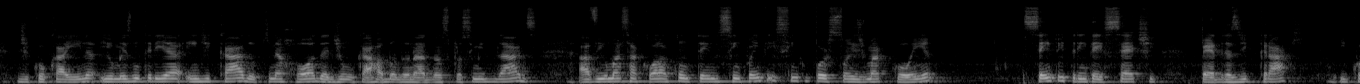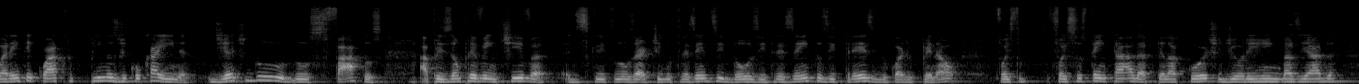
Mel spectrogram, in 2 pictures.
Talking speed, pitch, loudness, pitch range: 125 wpm, 130 Hz, -33 LUFS, 120-145 Hz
